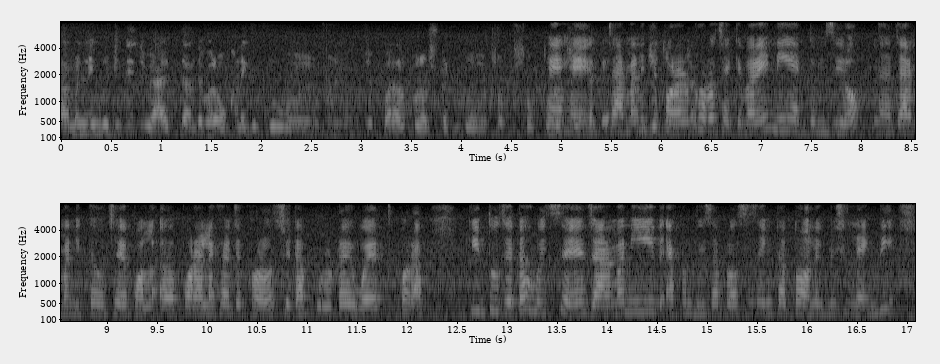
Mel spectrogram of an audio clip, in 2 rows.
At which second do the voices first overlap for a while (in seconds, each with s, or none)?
4.8 s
